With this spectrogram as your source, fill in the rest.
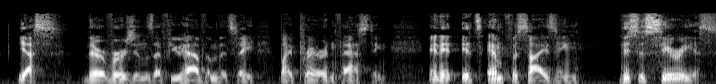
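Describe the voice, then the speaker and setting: Against a quiet background, a man has a plain, everyday voice. His intonation is lively and his pace moderate. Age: 50s. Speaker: pastor. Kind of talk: sermon. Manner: casual, conversational.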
